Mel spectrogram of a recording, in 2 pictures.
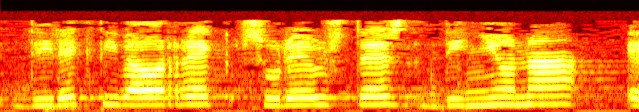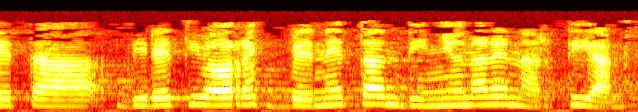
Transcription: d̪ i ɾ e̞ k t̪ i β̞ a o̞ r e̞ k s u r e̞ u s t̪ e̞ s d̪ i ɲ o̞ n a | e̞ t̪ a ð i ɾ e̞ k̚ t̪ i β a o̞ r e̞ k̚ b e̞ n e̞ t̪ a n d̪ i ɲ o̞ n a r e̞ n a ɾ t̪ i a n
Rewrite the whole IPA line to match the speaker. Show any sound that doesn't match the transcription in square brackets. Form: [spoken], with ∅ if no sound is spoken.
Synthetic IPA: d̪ i ɾ e̞ k t̪ i β̞ a o̞ r e̞ k s u [ɾ] e̞ u s t̪ e̞ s d̪ i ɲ o̞ n a | e̞ t̪ a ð i ɾ e̞ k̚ t̪ i β a o̞ r e̞ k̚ b e̞ n e̞ t̪ a n d̪ i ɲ o̞ n a [ɾ] e̞ n a ɾ t̪ i a n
